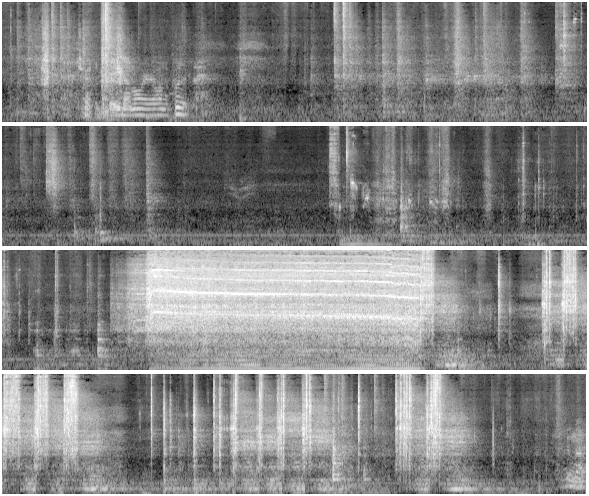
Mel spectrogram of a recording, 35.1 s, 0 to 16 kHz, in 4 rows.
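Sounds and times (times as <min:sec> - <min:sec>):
power tool motor running: 0:19.2 - 0:24.4.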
